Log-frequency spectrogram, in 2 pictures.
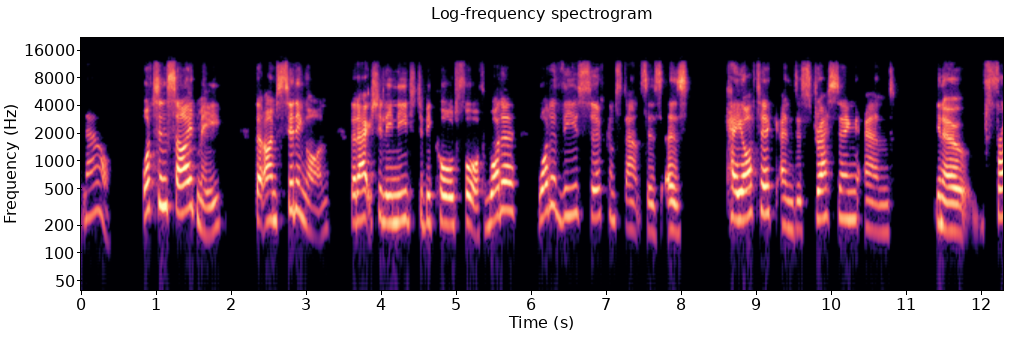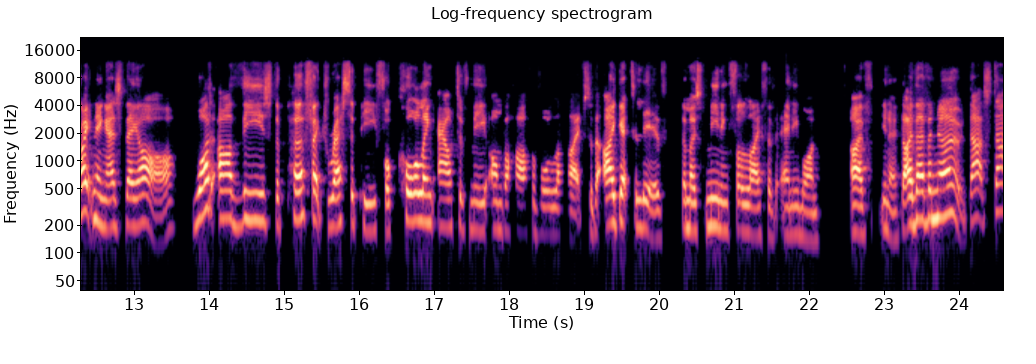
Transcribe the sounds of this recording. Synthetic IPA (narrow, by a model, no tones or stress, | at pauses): naʊ | wʌtsɨ̃nsaɪd̚mi | ðəɾãɪ̃msɪɾɪ̃ŋə̃n | ðɨɾæk̚t͡ʃʉl̩ˠinidz̥tʰɨbikʰɔlˠd̥fɔɹθwʌɾə | wʌɾə˞ðiz̥sɜ˞kə̃m̩stæ̃nsɪzɨz̥ | kʰeɪɑɾɪkɨ̃ndɨstɹ̥ɛsɪ̃ŋɨ̃n | jɨɾ̃oʊfɹaɪʔn̩ɪ̃ŋɨzðeɪə˞ | wʌɾə˞ðizðɨpʰɜ˞fɛk̚t̚ɹɛsɨpifə˞kʰɔlˠɪ̃ŋaʊɾʌvmiʔə̃nbəhɑfʌvɔlɪfsoʊðəɾaɪɡɛtʰəlɪv̥ | ðəmoʊst̚mĩnɪ̃ŋfəlˠaɪfʌvɛ̰niwʌ̃n | ʔaɪv̥jɨñoʊaɪvɛvə˞nõʊ̃nðətsðə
